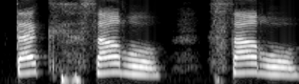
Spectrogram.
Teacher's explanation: ra tafkhim, dibacanya tebal. Diangkat pangkal lidahnya, dikeraskan.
